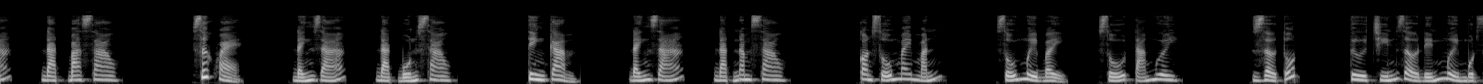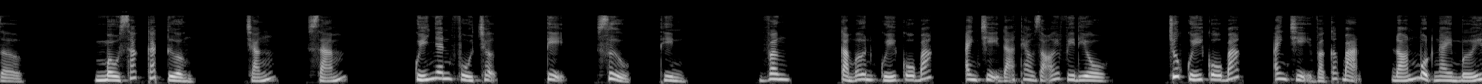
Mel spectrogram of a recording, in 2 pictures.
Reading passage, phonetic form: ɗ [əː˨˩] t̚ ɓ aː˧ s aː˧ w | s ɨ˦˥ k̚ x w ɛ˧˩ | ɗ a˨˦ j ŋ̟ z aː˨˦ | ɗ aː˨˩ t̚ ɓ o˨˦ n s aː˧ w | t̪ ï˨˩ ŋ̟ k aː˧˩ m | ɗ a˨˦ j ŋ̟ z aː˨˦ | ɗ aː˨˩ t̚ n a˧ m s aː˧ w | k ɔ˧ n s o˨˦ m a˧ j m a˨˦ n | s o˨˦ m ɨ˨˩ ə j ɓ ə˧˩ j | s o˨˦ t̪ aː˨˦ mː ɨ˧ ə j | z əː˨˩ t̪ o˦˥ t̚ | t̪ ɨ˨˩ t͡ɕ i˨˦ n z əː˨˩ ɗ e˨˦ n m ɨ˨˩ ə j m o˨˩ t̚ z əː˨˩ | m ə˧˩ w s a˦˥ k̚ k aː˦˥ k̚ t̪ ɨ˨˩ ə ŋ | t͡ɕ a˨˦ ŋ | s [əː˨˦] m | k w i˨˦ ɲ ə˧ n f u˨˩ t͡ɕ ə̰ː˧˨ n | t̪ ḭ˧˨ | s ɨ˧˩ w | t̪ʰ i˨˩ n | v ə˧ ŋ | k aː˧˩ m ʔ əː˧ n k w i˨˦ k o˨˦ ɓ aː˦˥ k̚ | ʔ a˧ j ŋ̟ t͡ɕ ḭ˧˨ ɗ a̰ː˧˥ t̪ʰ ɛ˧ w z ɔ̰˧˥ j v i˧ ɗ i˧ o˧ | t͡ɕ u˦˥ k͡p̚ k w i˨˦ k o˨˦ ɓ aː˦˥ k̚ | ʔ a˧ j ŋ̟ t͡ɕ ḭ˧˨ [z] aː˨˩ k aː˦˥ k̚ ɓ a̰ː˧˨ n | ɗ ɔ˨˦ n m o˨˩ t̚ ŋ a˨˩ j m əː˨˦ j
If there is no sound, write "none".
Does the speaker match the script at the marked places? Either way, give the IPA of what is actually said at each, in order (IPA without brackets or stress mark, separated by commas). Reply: aː˨˩, aː˨˦, v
